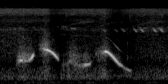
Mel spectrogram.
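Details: Eurasian golden oriole calling close by at sunrise on 14 February in Tswalu Kalahari Reserve, South Africa, a mostly silent bird: watery, liquid whistled notes, a few short slurred phrases sliding down, with faint high chirps behind.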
